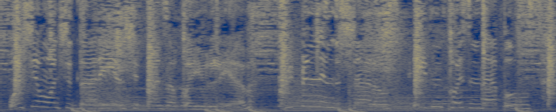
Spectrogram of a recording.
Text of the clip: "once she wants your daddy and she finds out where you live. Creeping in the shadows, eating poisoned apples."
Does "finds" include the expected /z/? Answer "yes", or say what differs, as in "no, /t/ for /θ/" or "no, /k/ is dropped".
yes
